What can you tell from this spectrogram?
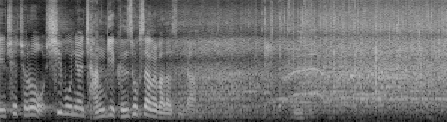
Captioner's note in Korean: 박수 소리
